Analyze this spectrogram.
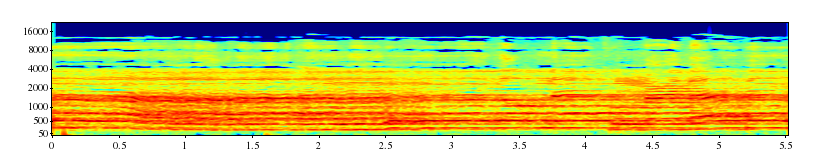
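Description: A man's voice reciting the Quran in a melodic chant, holding long notes that slide between pitches without a break.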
